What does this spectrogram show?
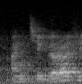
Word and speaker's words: Антиграфия: Самое ранее известное его сочинение «Антиграфия», ну просто не так привык произносить, там ударение на последний слог.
